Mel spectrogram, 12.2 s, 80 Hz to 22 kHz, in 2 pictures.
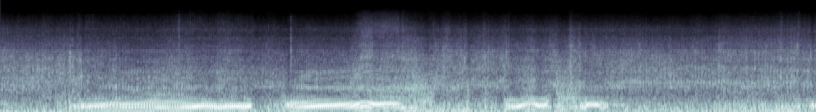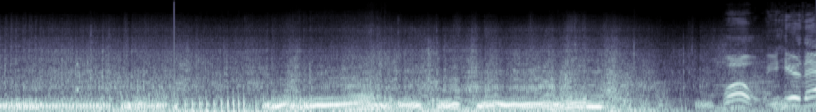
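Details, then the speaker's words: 2020 Beta 300 two-stroke racing a hare scramble: revs surge and sag unevenly, pitch dropping under load instead of pulling cleanly; bogging from overly rich jetting. "I mean, I hit these kickers, and the bike would just dog because it was so rich. The jetting is way too rich."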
